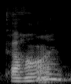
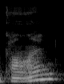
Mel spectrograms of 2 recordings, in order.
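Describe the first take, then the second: First: Kahan in two syllables, kuh-HAHN, with a questioning rise. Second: Kahan said as one syllable, KAHN, with a questioning rise. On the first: Reader guessing a singer's name, testing Kahan as kuh-HAHN. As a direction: try Kahan as kuh-HAHN, still unsure. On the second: Reader unsure of a singer's name, testing [name] as KAHN. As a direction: try Kahan short, like KAHN?. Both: Shown as a demonstration. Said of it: "I think that's how you say".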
